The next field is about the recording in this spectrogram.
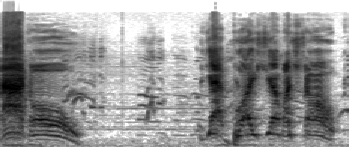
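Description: A man shouts in a put-on character voice at a very slow pace. Music plays in the background. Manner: exasperated, shouting.

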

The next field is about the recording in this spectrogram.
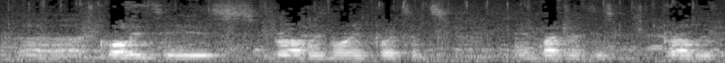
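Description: Against noticeable background noise, a man with a Serbian accent speaks at a moderate pace in a fairly low, monotone, flat voice. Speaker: game company founder. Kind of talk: panel discussion. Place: stage. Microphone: podium.

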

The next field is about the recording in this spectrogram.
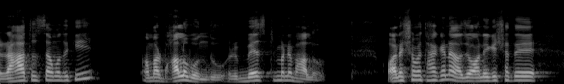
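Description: Lively intonation from a man with a high voice. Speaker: English tutor for primary pupils. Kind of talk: tutorial.

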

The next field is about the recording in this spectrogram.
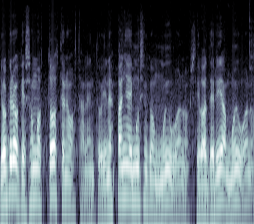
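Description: The man talks at a very fast pace. His medium-pitched voice has lively intonation. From Spain (provinces, outside Madrid). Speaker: session drummer and songwriter. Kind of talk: interview answers; interview answer. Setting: music industry event. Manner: hesitant, with fillers. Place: hall. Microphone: lapel.

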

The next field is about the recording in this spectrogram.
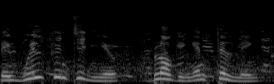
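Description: Background noise is noticeable throughout. The delivery keeps a moderate pace. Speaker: TV news reporter. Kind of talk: TV news report narration.

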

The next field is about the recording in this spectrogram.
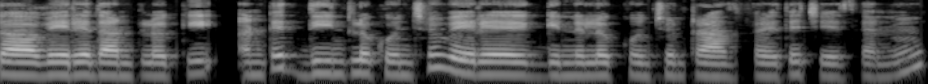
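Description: A woman speaks with a dark, mellow tone at a fairly low pitch. Her intonation is fairly even, and the sound is dry and close with no echo. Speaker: vlogger. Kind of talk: casual vlog narration.

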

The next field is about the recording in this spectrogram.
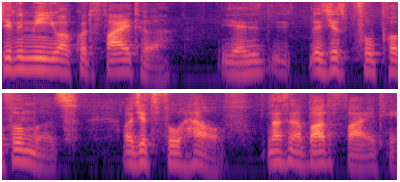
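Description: Speaking with a Chinese accent, a man uses ordinary pitch variation. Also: moderate pace. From China. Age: 50s. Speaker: martial arts master and teacher; teacher. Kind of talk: interview; interview answer. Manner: halting, with many fillers. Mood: animated, laughing at times. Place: home room. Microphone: lapel.

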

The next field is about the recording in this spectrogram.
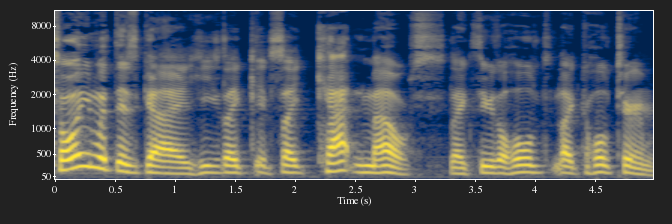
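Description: With a dark, mellow tone and ordinary pitch variation, a man talks over a quiet background. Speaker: storyteller. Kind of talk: casual vlog chat. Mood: amused, animated. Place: home room. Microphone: phone near.

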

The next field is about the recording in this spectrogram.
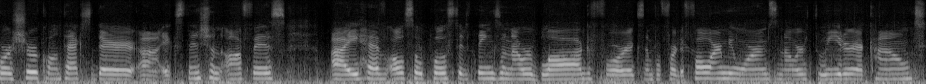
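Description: A woman speaks at a moderate pace in a flat, monotone way, with a dry sound free of echo and light background noise. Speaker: agronomy professor. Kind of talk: interview. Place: farm machine.

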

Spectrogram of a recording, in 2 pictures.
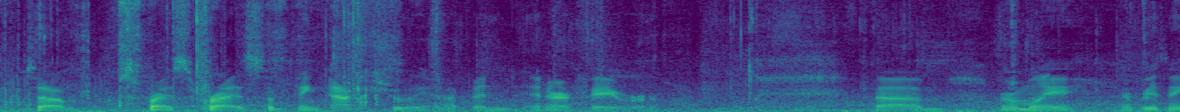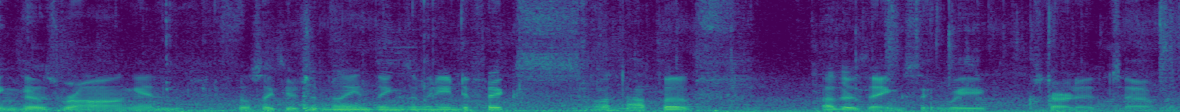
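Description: Amid loud background noise, a man talks at a fairly quick pace with ordinary pitch variation, and the sound is dry with no echo. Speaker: sailing vlogger. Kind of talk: casual vlog chat. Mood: relaxed, mildly relieved. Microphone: phone near.

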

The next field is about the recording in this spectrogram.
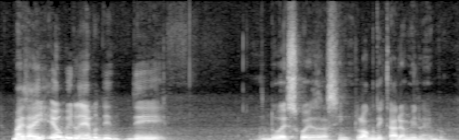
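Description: His intonation is lively. The man's pitch sits fairly low. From Pernambuco, Brazil (Garanhuns, Recife). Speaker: accordionist. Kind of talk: interview. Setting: video call. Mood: relaxed, thoughtful. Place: studio.

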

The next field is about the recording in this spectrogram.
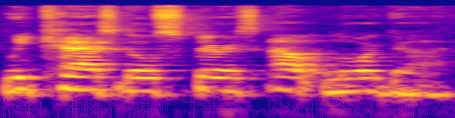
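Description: A man's high-pitched voice at a moderate pace, with audible room echo. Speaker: Sunday school teacher. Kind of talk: prayer, then class opening. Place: home room. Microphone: webcam.

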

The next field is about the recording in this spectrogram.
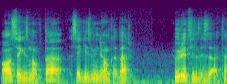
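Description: A man's dark, mellow voice with vocal fry swings very widely in pitch. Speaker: trading educator. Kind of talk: live stream market analysis. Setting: live stream.

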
